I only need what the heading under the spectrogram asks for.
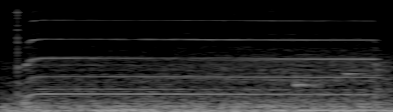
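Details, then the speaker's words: Honda Beat FI new with a stumble from low to high rpm and no fault code shown: a steady whine under two seconds that cuts off cleanly, which is normal fuel pump priming. "itu suara full formnya normal"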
